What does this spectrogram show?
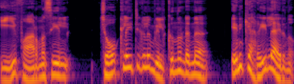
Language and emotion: Malayalam, surprised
